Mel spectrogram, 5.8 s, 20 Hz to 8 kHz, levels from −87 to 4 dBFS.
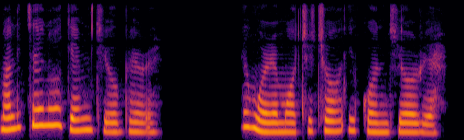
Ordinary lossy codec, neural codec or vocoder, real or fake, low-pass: none; none; real; 7.2 kHz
